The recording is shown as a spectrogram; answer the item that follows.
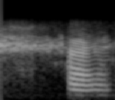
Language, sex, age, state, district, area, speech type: Maithili, female, 45-60, Bihar, Samastipur, rural, conversation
